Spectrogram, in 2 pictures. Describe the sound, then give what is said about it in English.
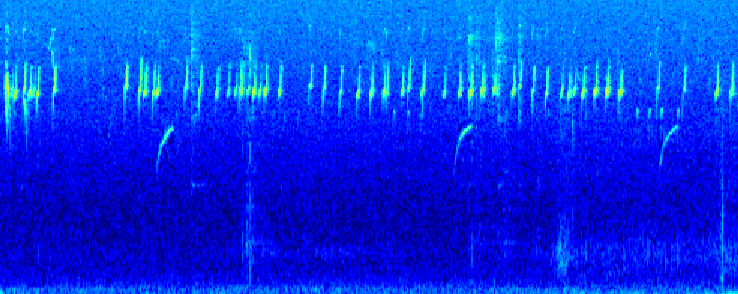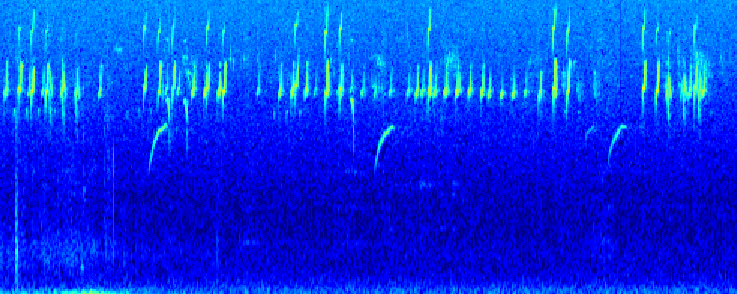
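Soft, high-pitched calls of a wild bird repeat steadily throughout, short chirps with occasional upward-sweeping notes, over a low rumbling background and a few faint thumps. “Recording, these are the calls of one of the wild birds.”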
